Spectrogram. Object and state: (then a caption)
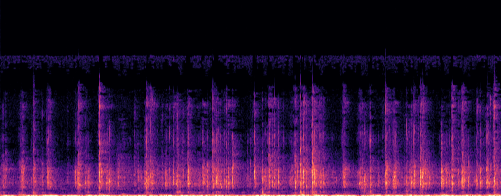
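Plastic mechanical keyboard. Fingertips type continuously on a compact plastic mechanical keyboard with gray and cream plastic keycaps and a hollow case. The result is a steady stream of quick, short clacks with a deep, hollow thump beneath each keystroke.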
